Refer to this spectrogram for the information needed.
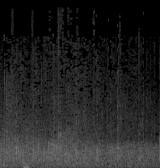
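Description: Sustained applause from an audience, a dense steady patter of many hands clapping at an even level throughout, with no voices rising above it.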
